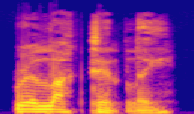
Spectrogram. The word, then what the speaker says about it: reluctantly: next word is reluctantly this word has four syllables and the stress is on that second syllable that third syllable also has that schah relu tantly reluctantly what it means is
